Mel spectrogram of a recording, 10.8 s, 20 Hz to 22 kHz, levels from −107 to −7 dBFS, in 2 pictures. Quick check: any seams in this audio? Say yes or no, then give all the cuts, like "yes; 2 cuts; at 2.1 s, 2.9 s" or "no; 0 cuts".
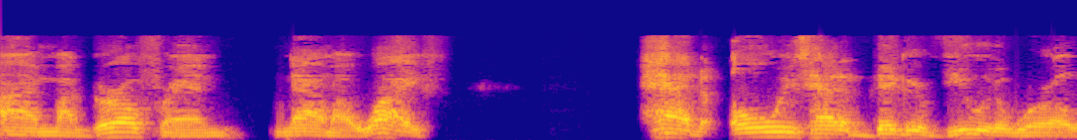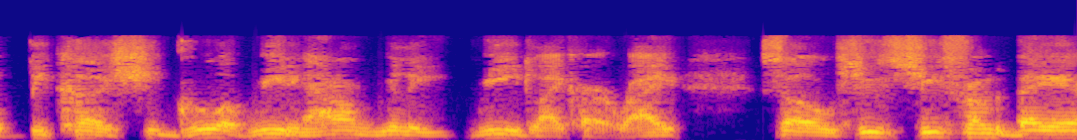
no; 0 cuts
